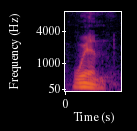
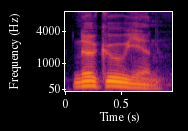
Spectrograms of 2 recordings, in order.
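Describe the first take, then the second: First: The name is said closer to Vietnamese pronunciation. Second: The name is said in an anglicized way. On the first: The speaker calls it right. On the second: The speaker calls it wrong.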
